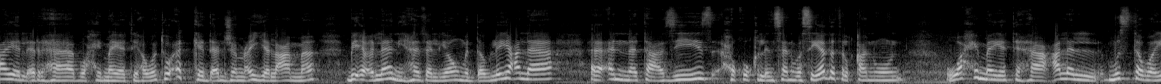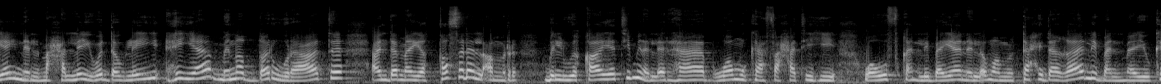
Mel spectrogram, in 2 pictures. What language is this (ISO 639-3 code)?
ara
